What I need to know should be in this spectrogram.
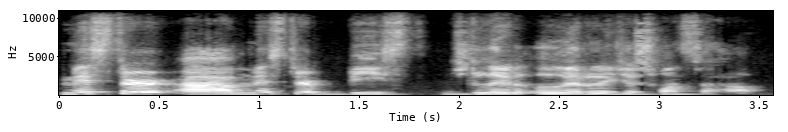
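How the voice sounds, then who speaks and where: A man's voice: a little high, lively intonation, moderate pace, sharp tone. A man co-hosting a casual podcast, emphatic and insistent, often repeating himself. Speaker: podcast co-host.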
